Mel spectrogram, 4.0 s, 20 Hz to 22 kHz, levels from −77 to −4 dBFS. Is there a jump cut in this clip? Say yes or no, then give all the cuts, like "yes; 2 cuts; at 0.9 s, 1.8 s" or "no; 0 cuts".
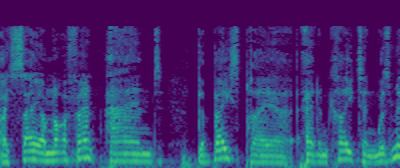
yes; 1 cut; at 1.0 s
